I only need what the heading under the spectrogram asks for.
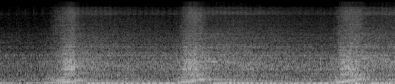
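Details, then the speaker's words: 1982 Mercedes-Benz W126 280SEL after fuel distributor repair and fuel pump replacement: three quick revs about 1.4 s apart with a buzzy vibration on each; broken exhaust pipe resonating against the car body, needs repair. "exhaust pipe is broken. And it makes noise while the engine is running. You can hear a vibrating sound. That's because of the exhaust pipe. It's resonating with the car body."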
